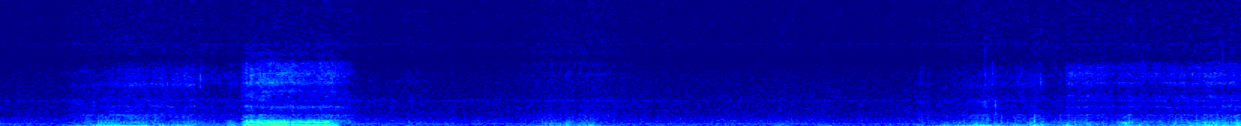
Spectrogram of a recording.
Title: My dog snoring...lol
